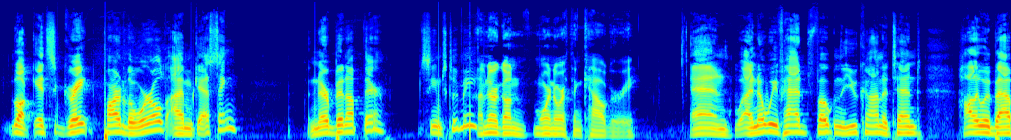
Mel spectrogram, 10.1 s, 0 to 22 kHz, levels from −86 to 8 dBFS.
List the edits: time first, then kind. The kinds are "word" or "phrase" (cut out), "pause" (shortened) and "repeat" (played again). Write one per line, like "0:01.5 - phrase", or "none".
0:04.5 - word
0:07.3 - word
0:08.3 - word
